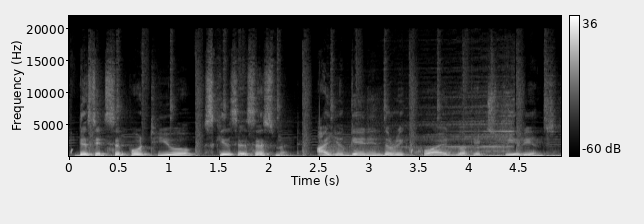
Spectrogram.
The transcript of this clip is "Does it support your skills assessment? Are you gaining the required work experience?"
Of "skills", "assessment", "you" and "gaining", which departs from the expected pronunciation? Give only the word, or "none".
skills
